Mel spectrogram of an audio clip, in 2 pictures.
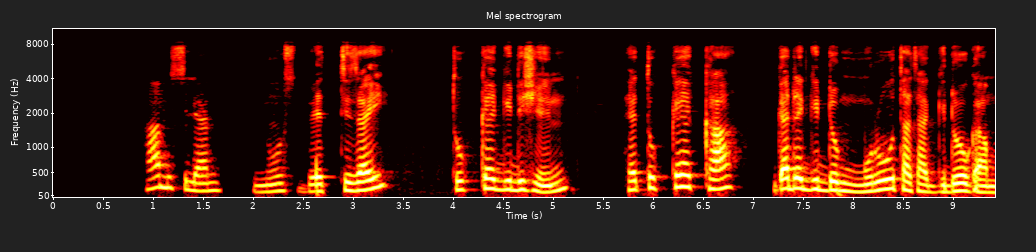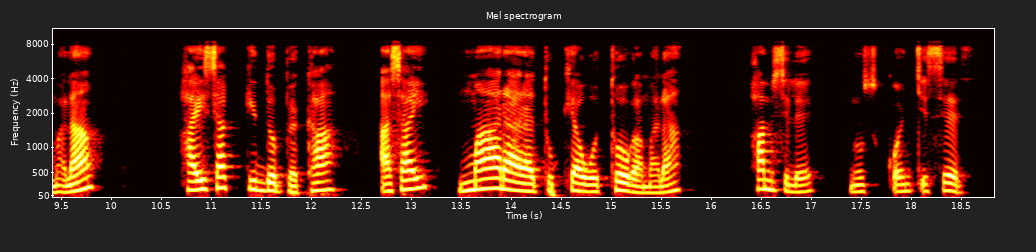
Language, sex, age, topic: Gamo, male, 18-24, agriculture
